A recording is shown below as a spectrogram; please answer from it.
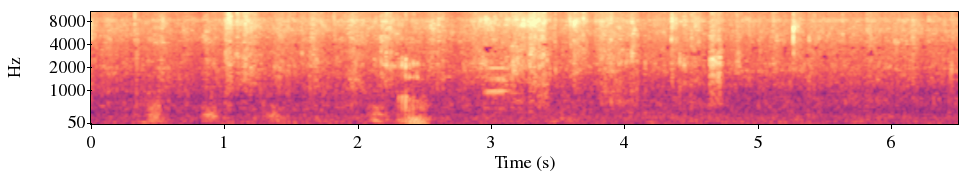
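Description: A herd of wild boar grunting: a string of short, low grunts, the loudest about two and a half seconds in, over a rustle of dry leaves.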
